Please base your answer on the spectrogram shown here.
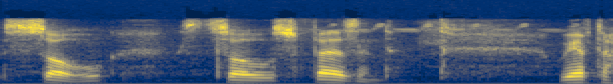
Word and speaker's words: Tso: I'm pronouncing that right, Soul. I don't think the T's pronounced. I think it's just Soul.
